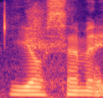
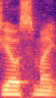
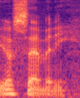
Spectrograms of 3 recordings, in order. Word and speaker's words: Yosemite: I thought it was Yosemite until a year ago when I said it in front of my parents, and then they made fun of me for saying it wrong.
